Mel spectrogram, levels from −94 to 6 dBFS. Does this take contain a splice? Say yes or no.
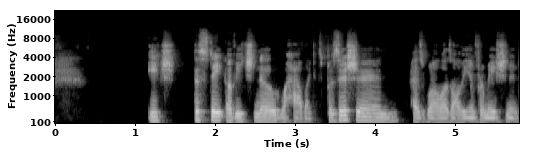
yes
